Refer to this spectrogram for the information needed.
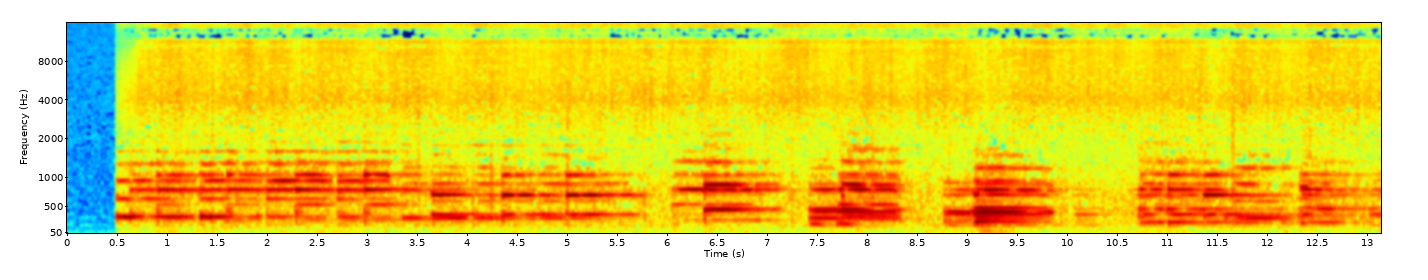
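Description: A scratchy old blues record plays, a constant crackly hiss running under strummed guitar and long, wavering melodic notes that rise and fall in short phrases.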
